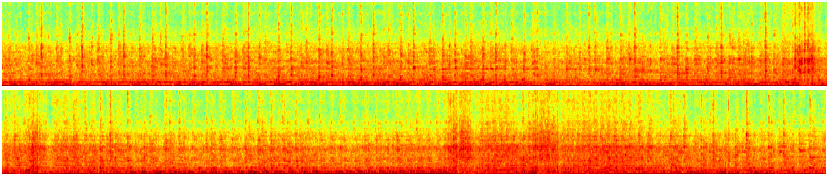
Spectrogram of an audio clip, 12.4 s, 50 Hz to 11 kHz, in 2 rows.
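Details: Freshly built hopped-up flathead V8 in a 1932 roadster, around 10–20 minutes into running with valve lash set and 70 lb oil pressure: deep, even burble at steady idle with two clean throttle blips; engine sounds healthy.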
